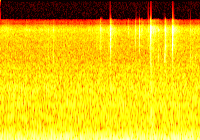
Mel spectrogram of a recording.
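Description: Typing on a computer keyboard: a quick run of keystroke clicks in the second half, over a steady low hum.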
